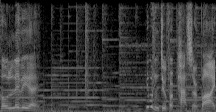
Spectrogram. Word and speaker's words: Olivier: Also, I'll have you take care to say my name properly. I am the drifting poet and seeker of love, Olivier.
